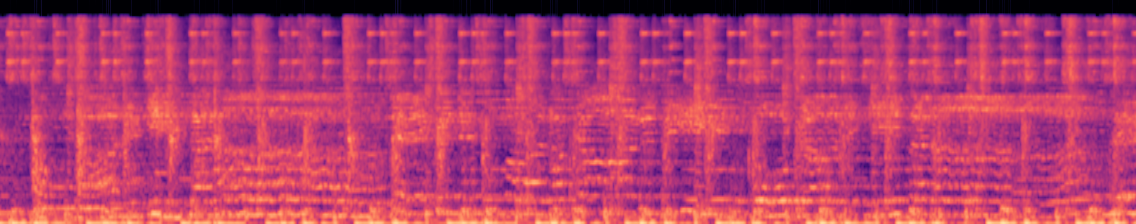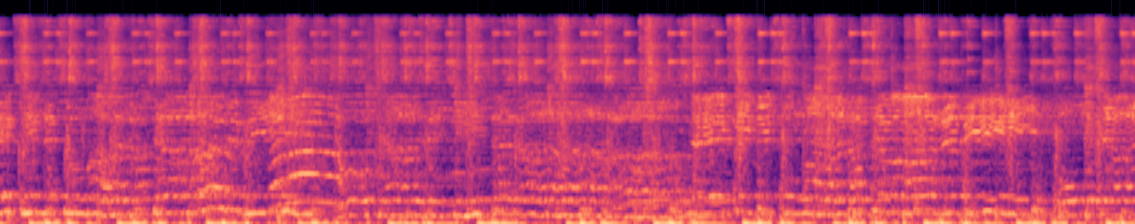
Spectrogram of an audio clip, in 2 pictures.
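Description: Live Hindu devotional kirtan: male voices singing a bhajan into microphones, with the group singing along and hand-clapping and percussion keeping a steady beat.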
